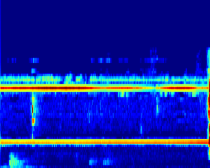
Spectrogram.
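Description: A mechanical buzzer sounding a steady high-pitched tone, setting up standing waves inside a clear acrylic box against a reflecting surface.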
